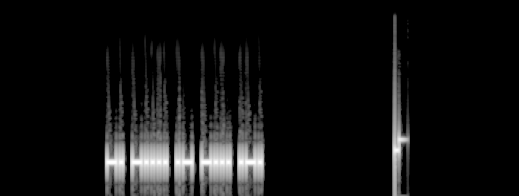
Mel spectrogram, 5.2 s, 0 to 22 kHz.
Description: Morse code, heard as a keyed tone, about 34 wpm, 700 Hz. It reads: N6ABR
